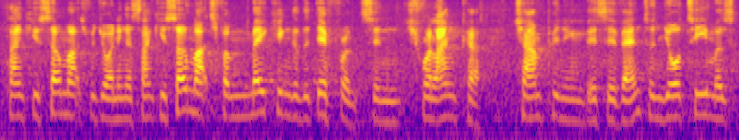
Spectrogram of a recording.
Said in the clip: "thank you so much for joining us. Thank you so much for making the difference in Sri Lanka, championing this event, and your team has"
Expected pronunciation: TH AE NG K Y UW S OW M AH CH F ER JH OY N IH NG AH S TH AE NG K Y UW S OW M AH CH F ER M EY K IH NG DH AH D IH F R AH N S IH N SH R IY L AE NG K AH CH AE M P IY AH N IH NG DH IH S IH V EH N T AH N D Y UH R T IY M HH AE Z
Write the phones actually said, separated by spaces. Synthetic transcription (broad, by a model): TH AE NG K Y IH S OW M AH CH F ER JH OY N IH NG AH S TH AE NG K Y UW S OW M AH CH F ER M EY K IH NG DH AH D IH F R AH N S IH N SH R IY L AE NG K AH CH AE M P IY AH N IH NG DH IH S IH V EH N T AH N Y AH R T IY M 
